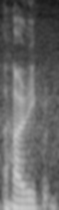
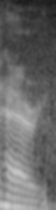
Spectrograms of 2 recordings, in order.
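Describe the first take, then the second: First: The name sounds like the Indian name Hari. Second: The name sounds like the English name Harry.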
